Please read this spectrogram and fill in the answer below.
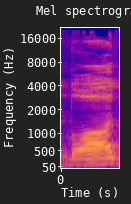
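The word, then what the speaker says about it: ض: এবং দদ আচ্ছা আচ্ছা দাল এবং দদের মারকাজটা দেখুন আমরা দাল দ শিখি দাল দাল হবে পাতলা দ হবে মোটা এবং দুইটা মারাজও আলাদা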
